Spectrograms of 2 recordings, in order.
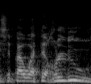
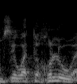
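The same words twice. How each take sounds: First: "Waterloo" ending in "lou", French style. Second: "Waterloo" ending in a closed "lo", Belgian style. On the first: Correcting the operator, "Waterloo" said with a final ou. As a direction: say "Waterloo" as "Watèrlou". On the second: Insisting to the operator, "Waterloo" ending in o. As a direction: say "Waterloo" as "Watèrlo". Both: Retold or imitated.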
